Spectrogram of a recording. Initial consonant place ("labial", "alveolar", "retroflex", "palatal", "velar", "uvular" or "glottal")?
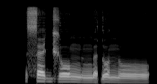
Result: alveolar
